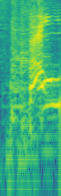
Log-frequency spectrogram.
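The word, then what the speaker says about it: FAW: FAU se escribe F-A-W y se escucha FAU.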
